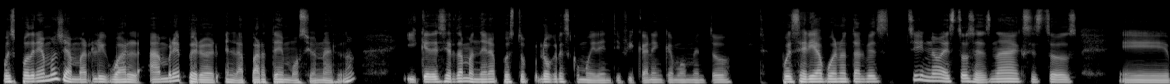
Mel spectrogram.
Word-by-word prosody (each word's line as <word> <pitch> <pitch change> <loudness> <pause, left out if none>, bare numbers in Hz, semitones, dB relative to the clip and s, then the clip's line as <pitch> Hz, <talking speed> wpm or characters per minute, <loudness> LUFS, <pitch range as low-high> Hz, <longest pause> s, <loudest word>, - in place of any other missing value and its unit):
pues, 130 0 +2
podríamos 160 - +3
llamarlo 115 +1 +2
igual 115 -2 +2
hambre 135 +11 +2
pero 115 - +3
er 100 - -2
en 110 - 0
la 100 0 0
parte 110 +3 0
emocional, 95 -2 -1
¿no? - - -2 0.4
Y 115 - -3
que 120 - +3
de 120 - +4
cierta 135 +2 +2
manera, 120 -3 +2
pues, 115 -1 -1
tú 120 - -3
logres 125 +1 0
como 110 -2 -3
identificar 95 +1 -5
en 105 -1 -3
qué 105 +1 -5
momento, 105 +1 -4 0.4
pues, 125 0 +2
sería 130 +1 +4
bueno 130 0 +2
tal 130 +1 -1
vez, 130 +1 -3
sí, 215 -1 -2
¿no?, 165 -3 +1
estos 140 -1 0
snacks, 130 +4 +1
estos, 110 0 -2 0.4
eh, 100 -1 -1
115 Hz, 185 wpm, -23 LUFS, 105-130 Hz, 0.4 s, de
